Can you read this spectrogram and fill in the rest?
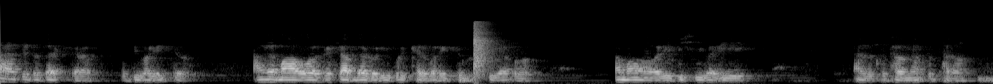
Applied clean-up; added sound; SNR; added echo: none; Clapping; 10 dB; reverberation time 0.5 s.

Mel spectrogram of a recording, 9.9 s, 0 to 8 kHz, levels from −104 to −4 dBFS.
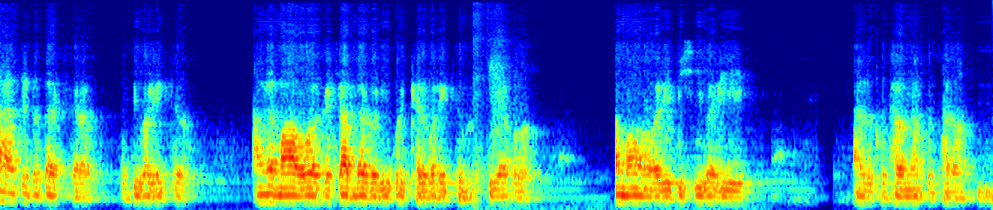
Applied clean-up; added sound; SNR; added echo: neural separator model SepFormer DNS4.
